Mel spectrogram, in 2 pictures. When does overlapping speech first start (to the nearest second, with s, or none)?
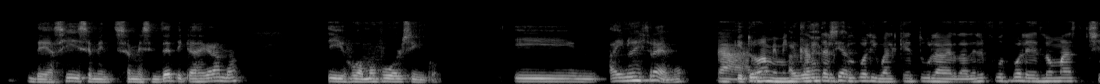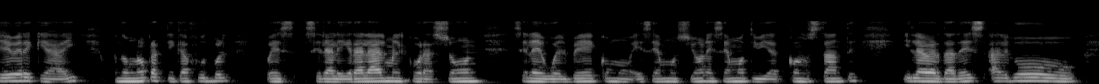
7 s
